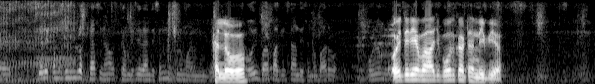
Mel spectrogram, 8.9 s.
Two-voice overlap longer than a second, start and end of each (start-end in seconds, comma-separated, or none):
5.9-7.5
